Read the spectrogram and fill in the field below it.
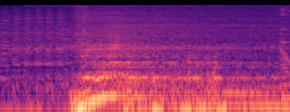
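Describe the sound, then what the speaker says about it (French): Jaguar F-Type engine cranking and catching, a short starter whir followed by a deep rumbling rev that rises and settles into a steady low idle. "La voiture démarre."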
